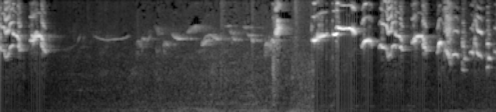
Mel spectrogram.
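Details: Oriental magpie-robin, 'ngetem' style song meant as a lure: brief chattering notes, then soft drawn-out whistles over low rumble, followed by loud, varied whistled phrases and choppy chirps repeated about twice a second.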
